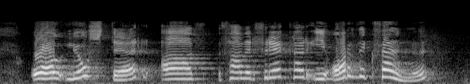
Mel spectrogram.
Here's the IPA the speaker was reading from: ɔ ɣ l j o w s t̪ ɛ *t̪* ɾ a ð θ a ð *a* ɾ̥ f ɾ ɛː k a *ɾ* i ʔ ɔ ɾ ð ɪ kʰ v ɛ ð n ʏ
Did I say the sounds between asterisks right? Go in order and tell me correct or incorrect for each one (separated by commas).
incorrect, incorrect, correct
